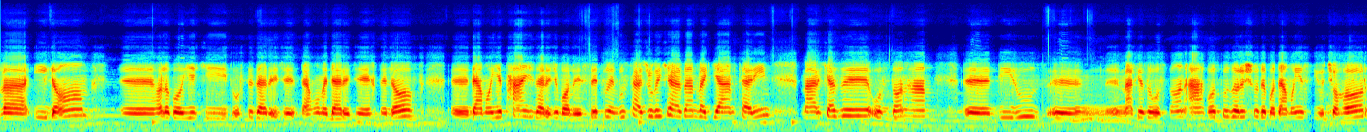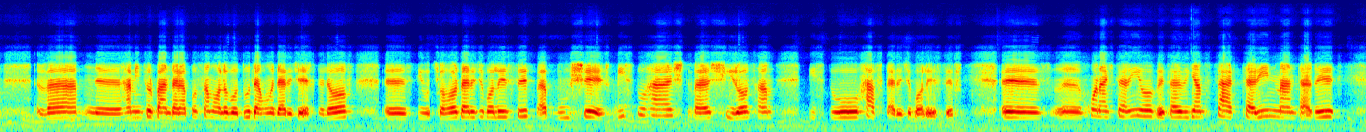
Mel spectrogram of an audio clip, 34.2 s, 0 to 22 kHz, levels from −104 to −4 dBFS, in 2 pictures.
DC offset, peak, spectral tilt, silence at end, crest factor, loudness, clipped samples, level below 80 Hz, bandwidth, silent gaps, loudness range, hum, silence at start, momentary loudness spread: under 0.1%; 0 dBFS; -4.5 dB/octave; 0 s; 18 dB; -17 LUFS; under 0.1%; -58 dBFS; 5.4 kHz; none; 2 LU; none; 0 s; 10 LU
